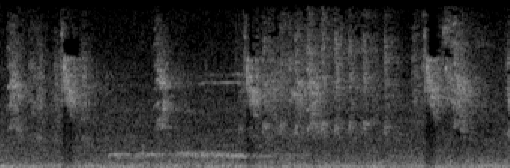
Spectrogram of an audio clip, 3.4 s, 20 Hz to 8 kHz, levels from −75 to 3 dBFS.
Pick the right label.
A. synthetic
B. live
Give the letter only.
B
